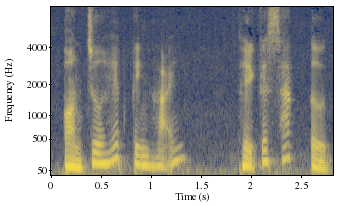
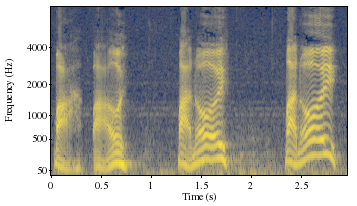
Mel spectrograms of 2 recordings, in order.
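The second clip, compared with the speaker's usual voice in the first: panicked yell, rising high and loud; shouting while running; 4 semitones higher, 5 dB louder than usual. Acted. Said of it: "Vừa chạy vừa nói như hét".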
